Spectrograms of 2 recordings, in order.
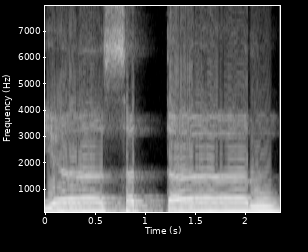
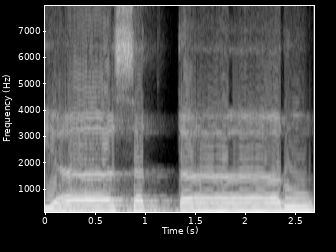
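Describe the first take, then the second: The two takes are said the same way.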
